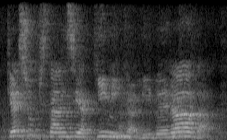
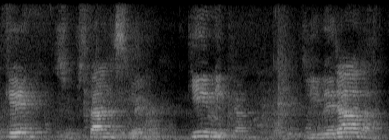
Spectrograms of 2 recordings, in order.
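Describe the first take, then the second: First: The phrase is spoken at a fast pace. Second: The phrase is spoken at a slow pace. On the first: The speaker calls it wrong. "creo que hablo muy rápido" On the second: The speaker calls it right. "Voy a hacerlo más lento"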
